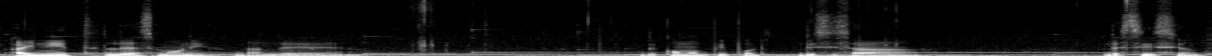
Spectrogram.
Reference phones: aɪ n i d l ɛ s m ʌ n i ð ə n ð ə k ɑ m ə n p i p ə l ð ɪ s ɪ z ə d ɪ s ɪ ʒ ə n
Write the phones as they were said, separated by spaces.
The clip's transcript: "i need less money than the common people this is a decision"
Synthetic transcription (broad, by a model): aɪ n i d l ɛ s m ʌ n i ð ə n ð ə k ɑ m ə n p i p ə l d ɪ s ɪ s ə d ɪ s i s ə n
